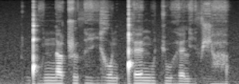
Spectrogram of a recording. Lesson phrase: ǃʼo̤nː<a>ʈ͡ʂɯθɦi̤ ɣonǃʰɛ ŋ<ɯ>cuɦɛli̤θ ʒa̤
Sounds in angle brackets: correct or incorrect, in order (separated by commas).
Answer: correct, incorrect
